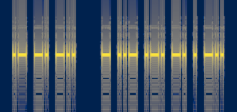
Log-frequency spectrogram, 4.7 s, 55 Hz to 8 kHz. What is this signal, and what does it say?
Morse code, heard as a keyed tone, about 22 wpm, 700 Hz. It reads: AND TURNED
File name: Book One / 13-Chapter 13 - 22 WPM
